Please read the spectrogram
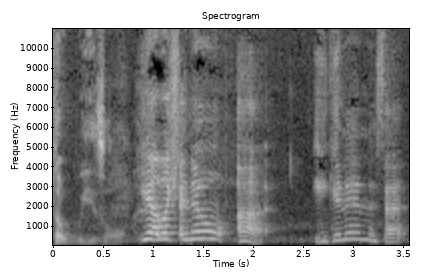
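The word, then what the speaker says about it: Egeanin: Eganin, is that how you pronounce her name? Yes, Eganin / Mistress Lewin.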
